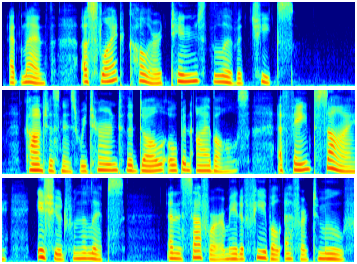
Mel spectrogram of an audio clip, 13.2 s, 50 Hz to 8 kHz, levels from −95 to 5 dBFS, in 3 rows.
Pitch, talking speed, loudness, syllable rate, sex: 190 Hz, 145 wpm, -20 LUFS, 4.4 syllables/s, female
